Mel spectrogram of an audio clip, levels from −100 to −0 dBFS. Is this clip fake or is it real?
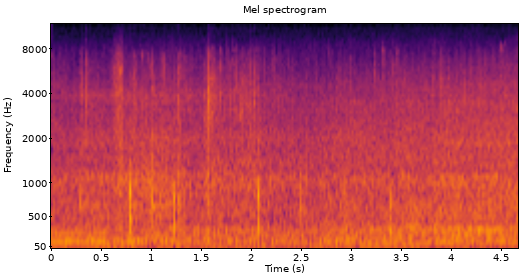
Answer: fake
